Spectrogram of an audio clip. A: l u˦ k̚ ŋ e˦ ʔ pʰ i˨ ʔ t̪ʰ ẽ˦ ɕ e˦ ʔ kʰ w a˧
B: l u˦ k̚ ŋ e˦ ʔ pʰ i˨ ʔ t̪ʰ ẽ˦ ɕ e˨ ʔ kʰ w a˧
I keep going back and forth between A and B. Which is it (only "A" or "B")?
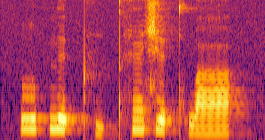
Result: A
